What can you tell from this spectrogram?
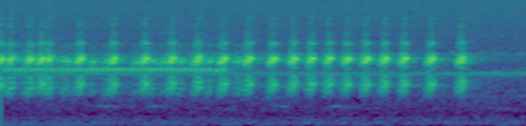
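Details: Tree frog in a pond on a mid-April night in north-east Italy: a quick burst of about eighteen sharp, nasal croaks in three seconds, evenly spaced, with a mole cricket's continuous trill behind.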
